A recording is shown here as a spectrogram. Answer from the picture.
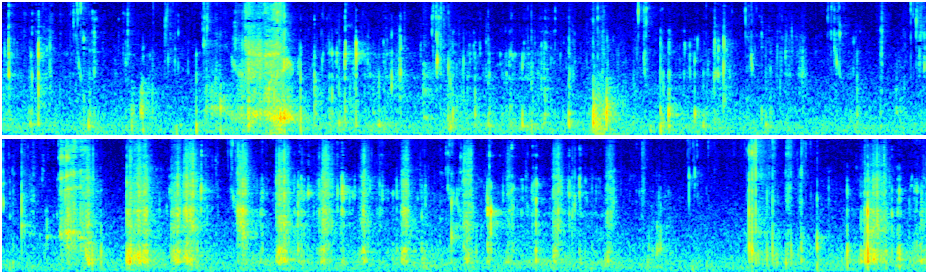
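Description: Close-miked eating sounds of a person chewing, with bursts of crisp crunching bites. The loudest burst comes about three seconds in, and a dense run follows about ten to thirteen seconds in.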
